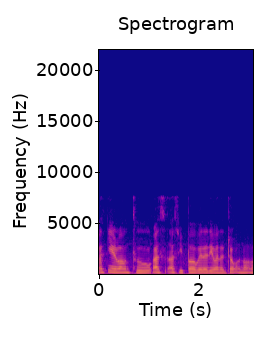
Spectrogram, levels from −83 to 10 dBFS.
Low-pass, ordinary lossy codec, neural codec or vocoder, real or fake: none; none; codec, 16 kHz, 8 kbps, FunCodec, trained on LibriTTS, 25 frames a second; fake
